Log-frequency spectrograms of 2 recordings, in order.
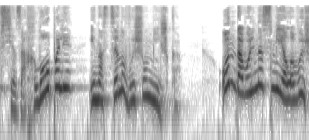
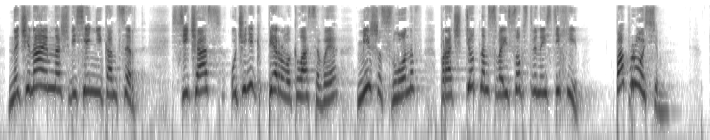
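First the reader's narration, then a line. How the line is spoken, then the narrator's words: Loud announcer voice. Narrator (Russian): Она сказала громким голосом, как по радио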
